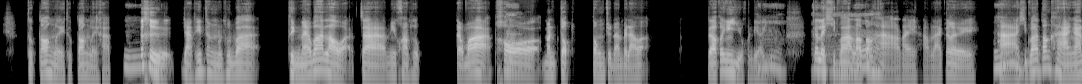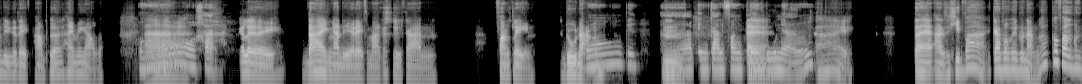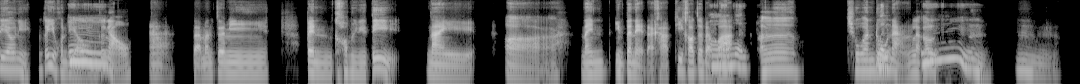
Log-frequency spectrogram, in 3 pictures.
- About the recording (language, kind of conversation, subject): Thai, podcast, มีวิธีลดความเหงาในเมืองใหญ่ไหม?
- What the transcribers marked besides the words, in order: tapping; other background noise; in English: "คอมมิวนิตี"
